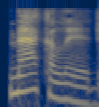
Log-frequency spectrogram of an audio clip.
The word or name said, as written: machilid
